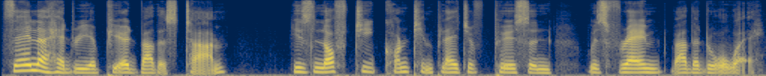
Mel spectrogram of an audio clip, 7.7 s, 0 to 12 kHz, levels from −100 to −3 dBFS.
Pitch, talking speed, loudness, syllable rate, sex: 180 Hz, 115 wpm, -18 LUFS, 4.0 syllables/s, female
